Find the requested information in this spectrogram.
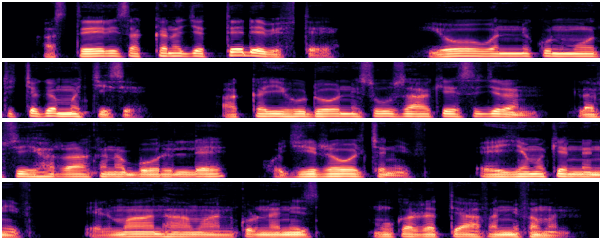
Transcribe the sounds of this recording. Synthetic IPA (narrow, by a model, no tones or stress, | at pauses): ʔɐst̪e̞ːɾɪsɐkːɐnɐd͡ʒɛt̪ːe̞ːd̪e̞ːbɪft̪ɛ | jo̞ːwɐnːɪkʊnmo̞ːt̪ɪt͡ʃːɐɡɐmːɐt͡ʃːiːsɛ | ʔɐkːɐjɪhʊd̪o̞ːnːɪsuːs̬aːke̞ːsːɐd͡ʒɪɾɐn | lɐfsiːɦɐrːaːkɐnɐbːo̞ːɾɪlːe̞ː | hɔd͡ʒiːrːɐɔlt͡ʃɐniːf | e̞ːjːɐmɐkɛnːɐniːf | ʔɪ̰lmaːnhaːmaːŋkʊɾnɐnɪs | mʊkɐrːɐt̪ːɪaːfɐnːɪfɐmɐn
